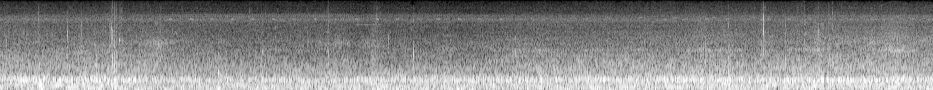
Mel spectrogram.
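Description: Honey bees buzz steadily throughout a hive inspection as nectar is being packed into a box, a dense continuous hum close to the microphone with faint scattered clicks and no talking.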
